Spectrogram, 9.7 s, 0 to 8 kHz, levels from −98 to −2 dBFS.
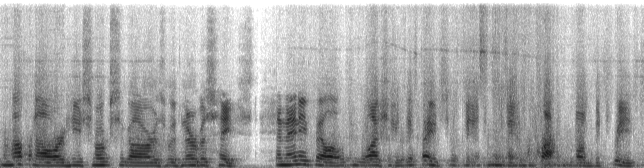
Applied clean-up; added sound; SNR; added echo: neural separator model SepFormer DNS4.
